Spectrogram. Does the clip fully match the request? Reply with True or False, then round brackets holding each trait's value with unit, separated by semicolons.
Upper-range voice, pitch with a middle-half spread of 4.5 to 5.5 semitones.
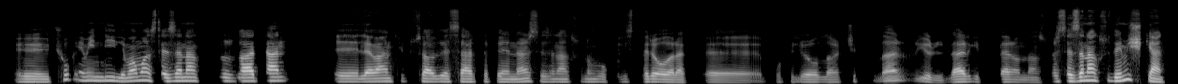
False (130 Hz; 5.2 semitones)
